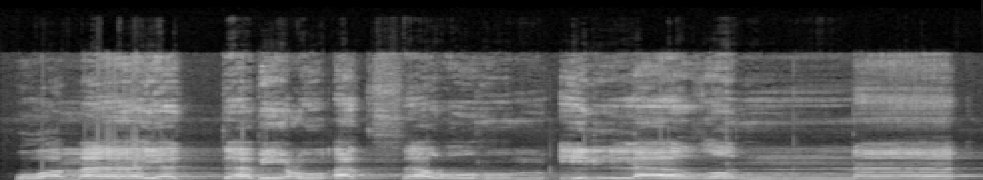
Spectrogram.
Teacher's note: ذا حروف مستعلیہ میں سے اسے پر پڑھیں گے · یہاں پر نون مشدد غنہ ہوگا. دو زبر ہے، یہاں پر وقف کریں گے تو ایک زبر کے ساتھ الف پڑھیں گے · وما یہاں پر الف مدہ ہے تو اسے ایک الف کے برابر کھینچ کر پڑھیں گے. یہاں پر را کے اوپر پیش ہے تو را کو پر پڑھیں گے. میم میں اظہار شفوی ہوگا، اسے جلد پڑھنا ہے.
